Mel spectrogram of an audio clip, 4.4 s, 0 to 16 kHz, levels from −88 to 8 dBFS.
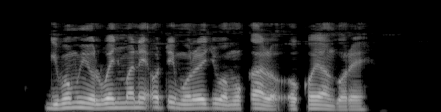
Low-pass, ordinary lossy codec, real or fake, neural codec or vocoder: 7.2 kHz; none; real; none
